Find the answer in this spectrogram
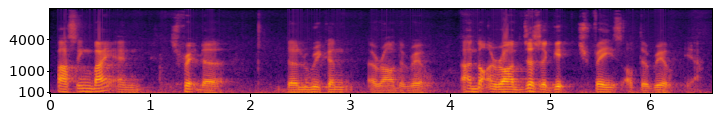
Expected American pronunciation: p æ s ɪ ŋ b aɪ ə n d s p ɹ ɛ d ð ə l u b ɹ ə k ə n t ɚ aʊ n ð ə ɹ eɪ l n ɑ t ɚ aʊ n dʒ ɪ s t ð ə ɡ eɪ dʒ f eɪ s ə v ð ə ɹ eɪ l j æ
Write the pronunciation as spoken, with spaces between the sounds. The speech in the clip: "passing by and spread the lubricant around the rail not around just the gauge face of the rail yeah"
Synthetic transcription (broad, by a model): p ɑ s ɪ ŋ b aɪ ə n s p ɹ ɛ d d ə l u ɹ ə k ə n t ɚ aʊ n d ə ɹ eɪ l n ɑ t ɚ aʊ n dʒ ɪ s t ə ɡ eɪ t f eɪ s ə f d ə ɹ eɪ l j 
